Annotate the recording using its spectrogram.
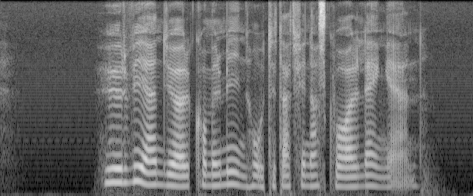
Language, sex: Swedish, female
